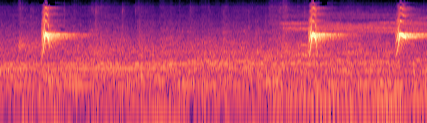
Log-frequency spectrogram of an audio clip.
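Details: Master-bird recording of a blue-winged leafbird (cucak cungkok), a mimic of other birds: one crisp chip, a two-second pause, then two more bright, falling notes in quick succession over a quiet background.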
